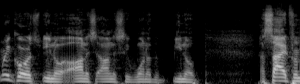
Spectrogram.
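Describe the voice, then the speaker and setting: The recording is very clean, with a silent background. A man with a Texan accent speaks at a medium pitch. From Texas, Houston. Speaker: Marine veteran and remodeling contractor. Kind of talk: casual interview.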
